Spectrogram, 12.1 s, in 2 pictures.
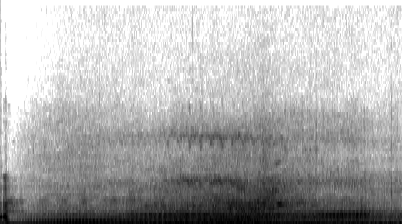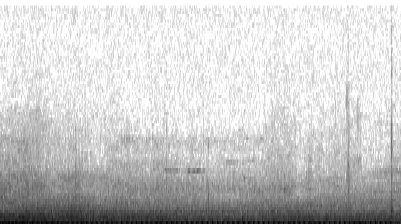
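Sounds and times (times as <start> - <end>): motorcycle engine idling: 3.7 - 12.0.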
